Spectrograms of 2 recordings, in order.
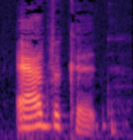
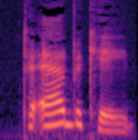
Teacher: The stress stays in the same place, but the mate in an adjective is completely reduced to mit, whereas in a verb, it's a full sound, mate. Advocate, to advocate.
